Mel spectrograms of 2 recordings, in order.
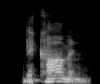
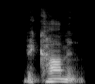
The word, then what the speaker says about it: bekommen: Por isso, nós falamos sempre becoming, com acento no call. Se nós tivéssemos a partícula an no começo, já seria diferente, porque ela é uma partícula separável. Então repara na diferença da pronúncia. Uncommon, becoming, uncommon, becoming. Deu para sacar?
